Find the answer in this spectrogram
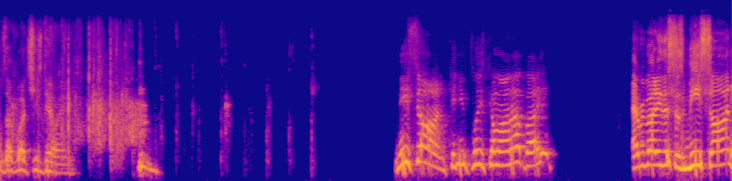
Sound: clapping

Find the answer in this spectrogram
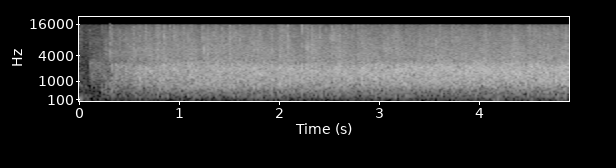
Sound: audience applauding

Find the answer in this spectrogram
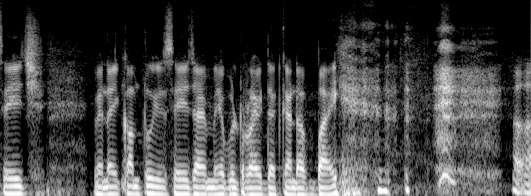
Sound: laughs

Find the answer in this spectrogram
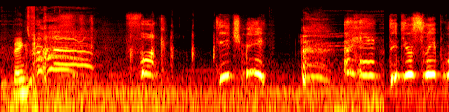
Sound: quiet Laughter

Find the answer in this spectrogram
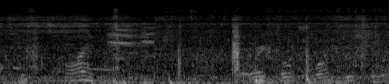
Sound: birds chirping

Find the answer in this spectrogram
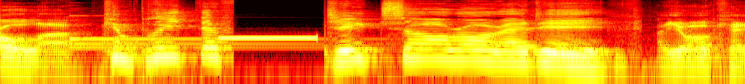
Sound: beep

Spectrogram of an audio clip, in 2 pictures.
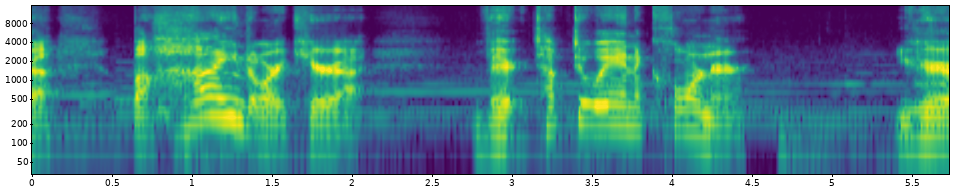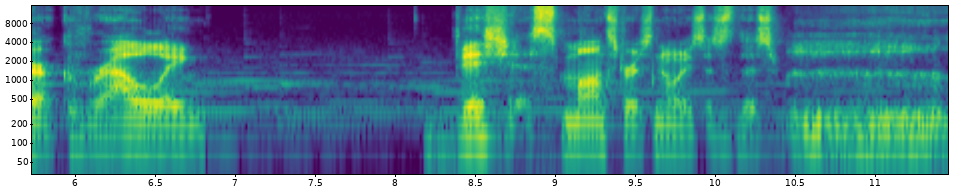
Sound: growling noises

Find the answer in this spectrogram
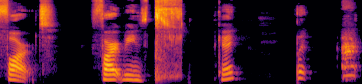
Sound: makes fart noise

